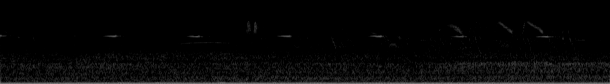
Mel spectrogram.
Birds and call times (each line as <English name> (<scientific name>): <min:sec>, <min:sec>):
Pygmy Batis (Batis perkeo): 0:03.8
Red-fronted Prinia (Prinia rufifrons): 0:05.0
